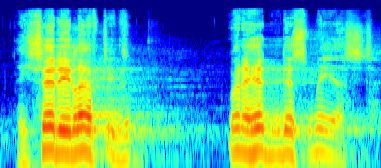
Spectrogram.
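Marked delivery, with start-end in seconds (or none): none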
